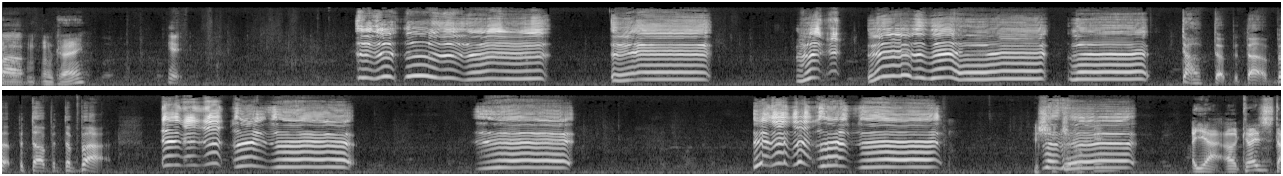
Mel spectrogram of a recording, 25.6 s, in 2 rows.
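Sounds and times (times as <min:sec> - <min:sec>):
speech: 0:00.0 - 0:01.0, 0:01.6 - 0:01.9, 0:08.1 - 0:08.8, 0:11.8 - 0:14.6, 0:17.5 - 0:18.5, 0:23.1 - 0:25.5
person humming a video game melody: 0:03.6 - 0:05.5, 0:06.1 - 0:07.1, 0:08.0 - 0:11.5, 0:14.4 - 0:16.3, 0:17.5 - 0:18.5, 0:20.3 - 0:22.2, 0:23.2 - 0:24.1.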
